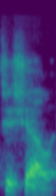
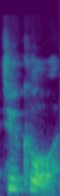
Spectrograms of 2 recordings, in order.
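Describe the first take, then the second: First: The middle consonant is a soft sh sound. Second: The middle consonant is a hard k sound. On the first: The name is said the French way. The speaker calls it wrong. "not too shell" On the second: The name is said the German way. The speaker calls it right. "it's pronounced her too cool"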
